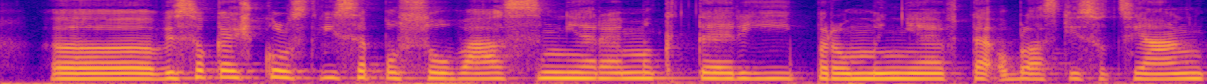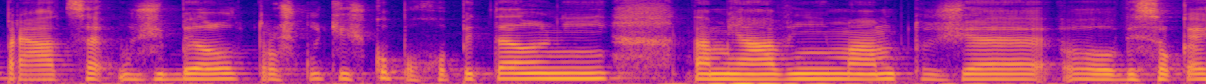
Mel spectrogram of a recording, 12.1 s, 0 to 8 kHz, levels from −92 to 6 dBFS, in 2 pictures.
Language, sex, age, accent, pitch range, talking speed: Czech, female, 30-49, native, 175-190 Hz, 120 wpm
